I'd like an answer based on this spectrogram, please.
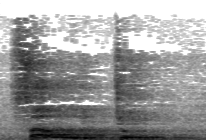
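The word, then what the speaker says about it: فوج: k yang pertama ada huruf Jim faujung jung ya jangan disamakan dengan huruf z bukan fauung fauungum khah ini baru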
